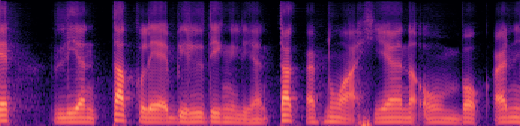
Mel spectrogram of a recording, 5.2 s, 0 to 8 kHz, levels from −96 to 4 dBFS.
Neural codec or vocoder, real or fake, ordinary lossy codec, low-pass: codec, 16 kHz, about 1 kbps, DyCAST, with the encoder's durations; fake; none; none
